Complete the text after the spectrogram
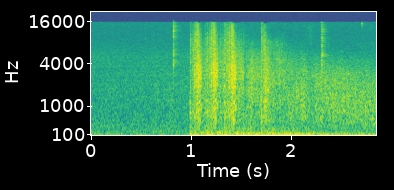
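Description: Naval guns fire in a rapid burst of loud booms.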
